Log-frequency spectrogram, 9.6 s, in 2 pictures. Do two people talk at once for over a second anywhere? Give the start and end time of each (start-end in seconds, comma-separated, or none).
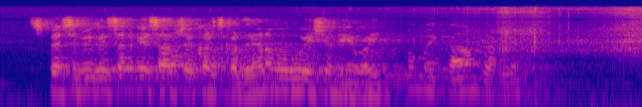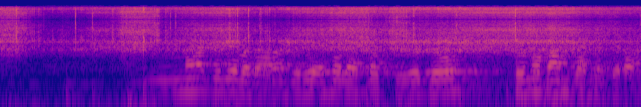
none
